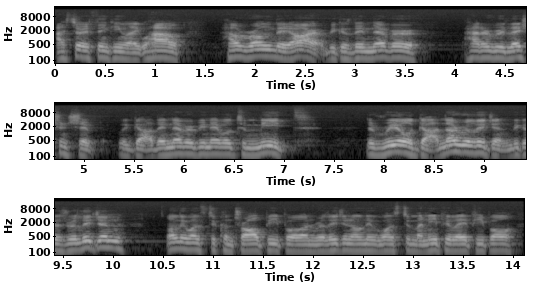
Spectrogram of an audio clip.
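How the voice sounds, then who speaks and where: A man's voice: mid-range voice, fairly even intonation, moderate pace. Earnest young man from Mexico preaching. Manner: earnest, conversational, many "you know" fillers. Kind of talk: testimony sermon.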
